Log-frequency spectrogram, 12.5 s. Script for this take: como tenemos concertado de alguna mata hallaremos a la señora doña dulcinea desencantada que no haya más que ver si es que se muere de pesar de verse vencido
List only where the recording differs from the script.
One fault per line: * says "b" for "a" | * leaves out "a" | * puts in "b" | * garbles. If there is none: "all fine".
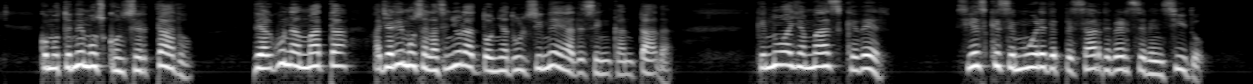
all fine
